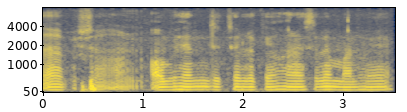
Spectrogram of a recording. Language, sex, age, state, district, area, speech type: Assamese, male, 18-30, Assam, Sonitpur, urban, spontaneous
